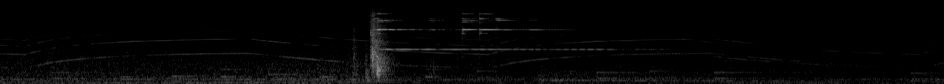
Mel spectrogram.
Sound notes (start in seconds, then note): 3.6 door bell jingles; 5.2 sirens continue whining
